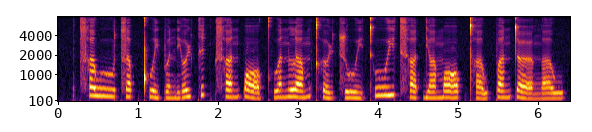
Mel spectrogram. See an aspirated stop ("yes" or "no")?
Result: yes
